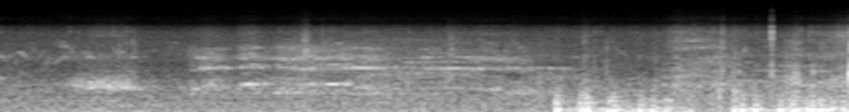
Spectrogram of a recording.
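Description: A drawn-out bird call lasting about a second, of the kind a rooster's crow makes. From about three seconds in, a loud low rumble with a few sharp knocks takes over.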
